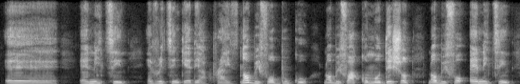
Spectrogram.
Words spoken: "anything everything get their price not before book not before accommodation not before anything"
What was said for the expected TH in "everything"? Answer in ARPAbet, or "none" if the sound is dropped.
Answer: T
